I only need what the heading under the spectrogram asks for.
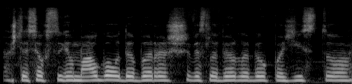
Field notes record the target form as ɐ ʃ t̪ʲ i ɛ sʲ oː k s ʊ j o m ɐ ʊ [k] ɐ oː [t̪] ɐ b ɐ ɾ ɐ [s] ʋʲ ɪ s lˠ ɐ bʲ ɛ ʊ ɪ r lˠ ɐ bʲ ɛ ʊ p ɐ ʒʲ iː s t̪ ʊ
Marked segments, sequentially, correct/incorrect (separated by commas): incorrect, incorrect, incorrect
